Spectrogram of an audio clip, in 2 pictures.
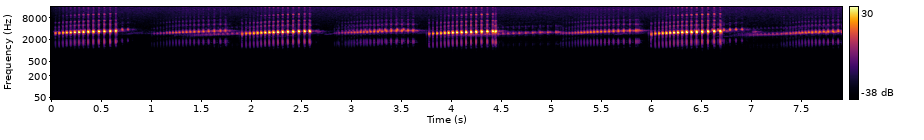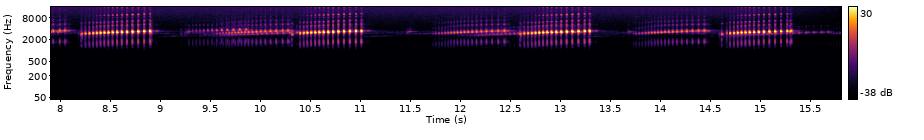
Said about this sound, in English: If you guessed a frog, you're right. If you guessed a chorus frog, you're brilliant. And if you guessed an upland chorus frog, you're a pro. This small frog is found in various wet habitats in all regions of Virginia. The males make this mating call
